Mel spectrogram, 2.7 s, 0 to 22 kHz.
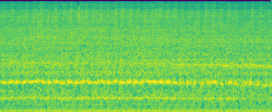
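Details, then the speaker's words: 1989 Honda CBR600 restoration, first start after carb clean and old fuel drained: in neutral, choke on, steady raised idle at about 1,500 rpm, no misses or knocks; owner points out the tick-over adjuster before dropping the choke. "Choke's on, but yeah, okay. I can adjust the tick over under here, somewhere here. So that's at 1.5, so when I drop the choke,"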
